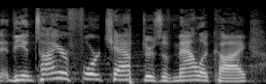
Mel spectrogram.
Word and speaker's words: Malachi: Malachi, the entire four chapters of Malachi, by the way, it's not pronounced Malachi. It's Malachi, and he was a prophet,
